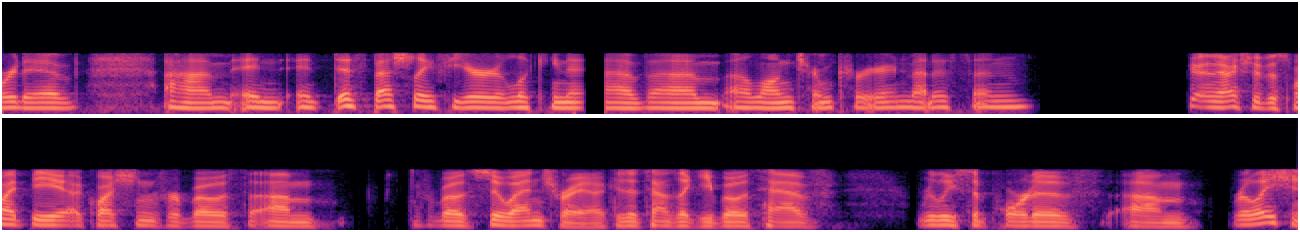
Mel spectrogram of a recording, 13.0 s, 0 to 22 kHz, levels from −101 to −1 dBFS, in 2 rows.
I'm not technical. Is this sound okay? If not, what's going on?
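No. At about 2.86 s, just after "especially if you're looking", the speech briefly turns into a held, buzzy tone that fades to silence before returning at 3.02 s with "um a long term". This is packet loss with pitch repetition: about 160 ms of audio went missing, and the receiver filled the gap by repeating the last bit of voice and fading it out.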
